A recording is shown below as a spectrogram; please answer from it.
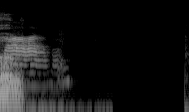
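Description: A drawn-out, wavering meow from a cartoon cat character, fading out within the first second, followed by silence.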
